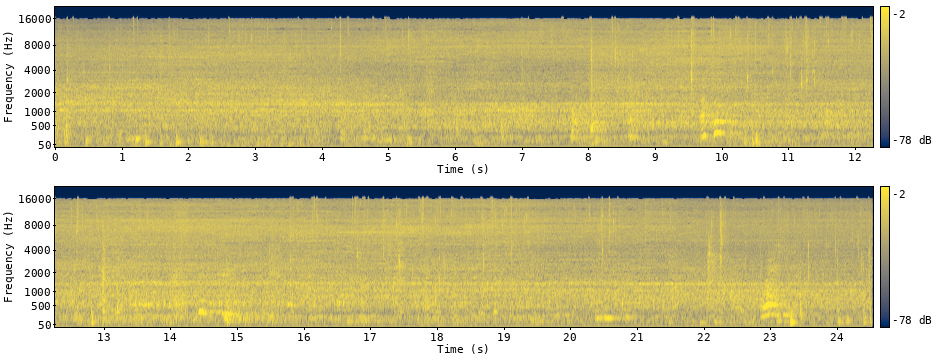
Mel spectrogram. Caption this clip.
OM-Fr-tap
Ecole Olivier Métra, Paris. Field recordings made within the school grounds. Someone runs a tap.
